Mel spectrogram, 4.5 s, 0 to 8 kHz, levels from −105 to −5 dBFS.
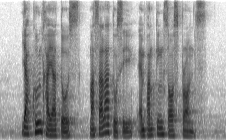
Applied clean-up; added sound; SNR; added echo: none; none; none; none.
